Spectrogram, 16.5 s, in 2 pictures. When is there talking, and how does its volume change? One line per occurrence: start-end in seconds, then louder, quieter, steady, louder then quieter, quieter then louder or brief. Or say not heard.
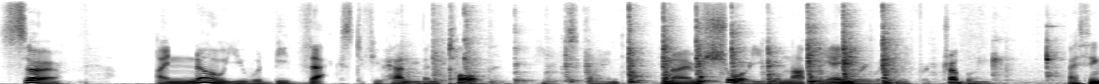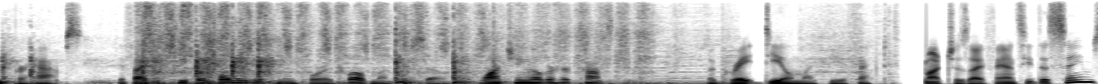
0.0-16.4 steady.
